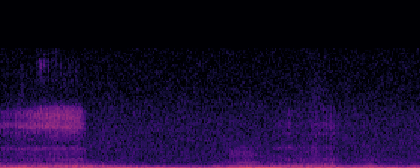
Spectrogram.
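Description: Domestic cat purring steadily up close, with a brief soft hiss near the start.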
